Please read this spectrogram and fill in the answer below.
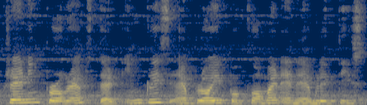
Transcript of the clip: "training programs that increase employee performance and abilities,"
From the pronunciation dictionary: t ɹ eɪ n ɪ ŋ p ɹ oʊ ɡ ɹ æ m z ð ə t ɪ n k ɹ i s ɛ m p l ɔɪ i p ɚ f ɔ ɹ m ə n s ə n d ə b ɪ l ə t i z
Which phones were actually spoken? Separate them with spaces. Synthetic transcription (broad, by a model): t ɹ eɪ n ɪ ŋ p ɹ oʊ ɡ ɹ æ m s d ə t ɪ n k ɹ i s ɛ m p l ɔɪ i p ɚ f ɔ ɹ m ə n ə n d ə b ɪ l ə t i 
